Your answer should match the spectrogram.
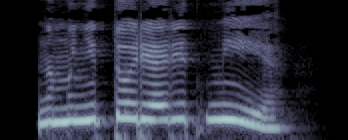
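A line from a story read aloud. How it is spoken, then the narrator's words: Nurse exclaiming. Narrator (Russian): воскликнула медсестра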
